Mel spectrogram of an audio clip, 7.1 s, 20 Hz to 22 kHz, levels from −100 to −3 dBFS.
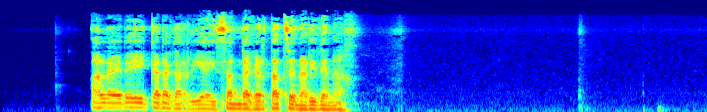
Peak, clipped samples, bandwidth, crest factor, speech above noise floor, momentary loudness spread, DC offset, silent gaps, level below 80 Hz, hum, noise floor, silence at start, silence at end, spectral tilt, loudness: -2 dBFS; under 0.1%; 15.5 kHz; 24 dB; 58 dB; 12 LU; under 0.1%; none; -54 dBFS; none; -81 dBFS; 0.9 s; 3.5 s; -3.5 dB/octave; -22 LUFS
